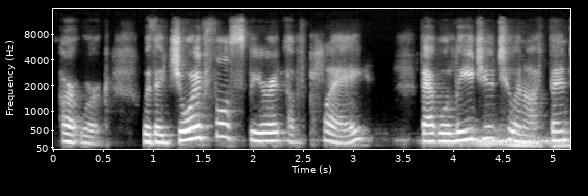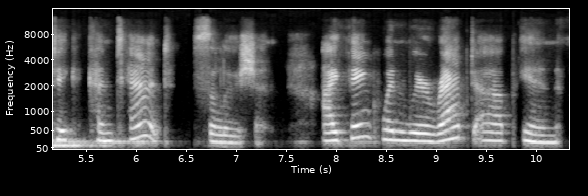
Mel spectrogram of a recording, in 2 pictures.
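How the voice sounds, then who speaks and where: A woman leads a webinar art lesson on a video call, cheerfully encouraging her students while using fillers and starting sentences over. She has a mid-range, slightly mellow, husky voice.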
